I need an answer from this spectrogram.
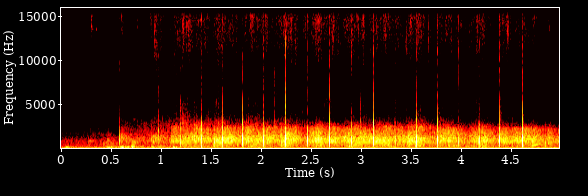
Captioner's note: audience applauds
